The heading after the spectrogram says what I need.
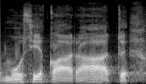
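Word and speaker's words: मौसीक़ारात: 'का' मत कहो यार, मौसिकरात।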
